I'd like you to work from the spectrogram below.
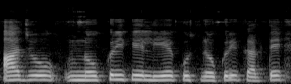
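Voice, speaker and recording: A woman hosting her own channel gives a sincere to-camera talk about civic duty, speaking slowly and with little pitch movement. She is still emphatic, with frequent surges in pitch and loudness, and she pauses with fillers and restarts between phrases.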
